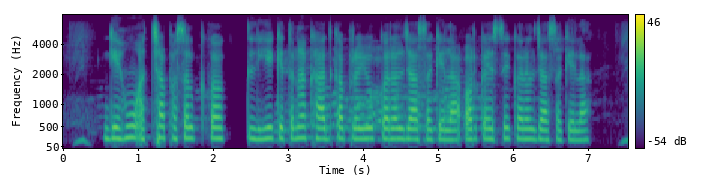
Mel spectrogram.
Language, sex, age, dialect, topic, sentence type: Bhojpuri, female, 18-24, Western, agriculture, question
